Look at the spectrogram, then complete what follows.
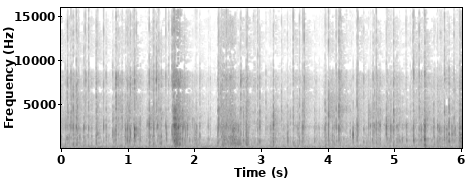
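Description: Plastic ice cream wrapper crinkling and tearing as it is pulled open by hand, with a louder rip about two seconds in.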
